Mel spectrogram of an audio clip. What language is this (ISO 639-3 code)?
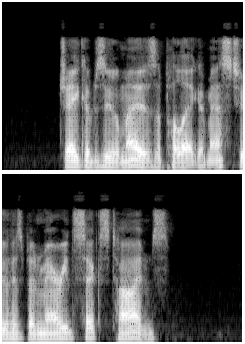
eng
